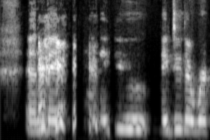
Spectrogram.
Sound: laughing

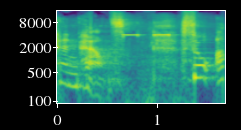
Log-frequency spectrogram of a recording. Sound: timer beeps

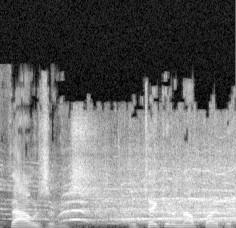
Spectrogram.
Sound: applause

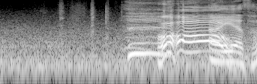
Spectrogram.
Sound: gasp

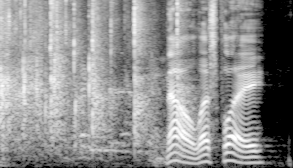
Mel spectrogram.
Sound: applause

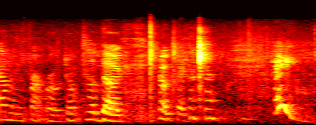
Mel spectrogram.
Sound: chuckles

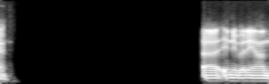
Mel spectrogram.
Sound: silence

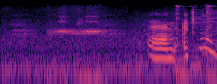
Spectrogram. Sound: crickets chirping

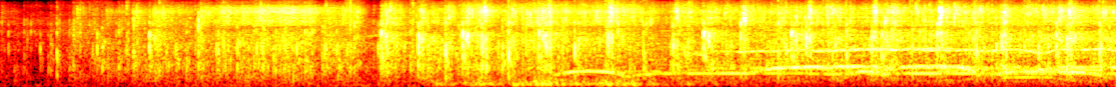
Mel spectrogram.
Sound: audience applauding and cheering

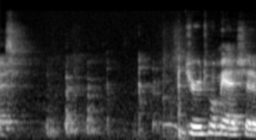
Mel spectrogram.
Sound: both laugh

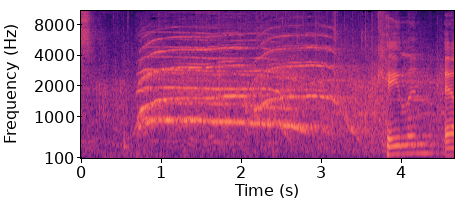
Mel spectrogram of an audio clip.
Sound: applause, cheering

